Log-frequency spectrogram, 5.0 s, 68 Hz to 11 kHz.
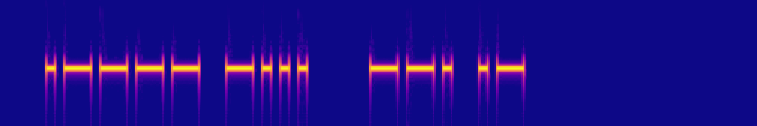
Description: Morse code, heard as a keyed tone, about 20 wpm, 700 Hz. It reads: 1B GA
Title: Field Day Exchanges Encore - 20wpm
